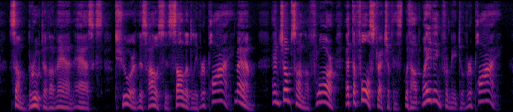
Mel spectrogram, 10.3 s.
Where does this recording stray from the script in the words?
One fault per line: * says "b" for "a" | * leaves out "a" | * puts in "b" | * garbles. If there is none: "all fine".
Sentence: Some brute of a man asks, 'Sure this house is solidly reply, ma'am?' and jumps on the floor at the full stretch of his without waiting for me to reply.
all fine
